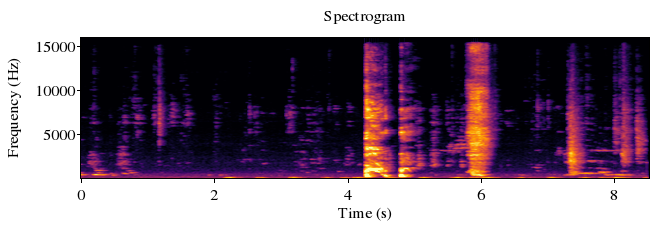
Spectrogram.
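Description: Repeated coughing from a person, several harsh bursts spaced across a few seconds over a steady low ticking background hum.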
